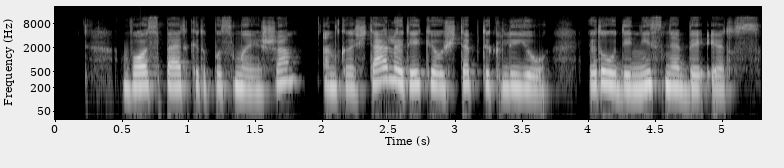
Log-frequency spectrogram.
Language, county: Lithuanian, Vilnius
